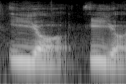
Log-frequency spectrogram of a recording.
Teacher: Center position aanu. The lips are unrounded for both elements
